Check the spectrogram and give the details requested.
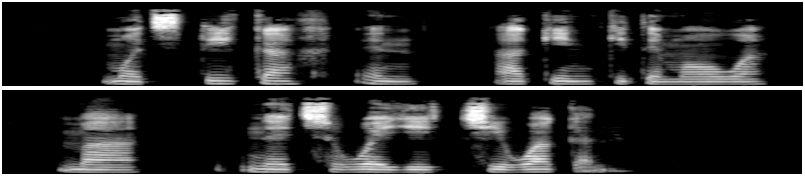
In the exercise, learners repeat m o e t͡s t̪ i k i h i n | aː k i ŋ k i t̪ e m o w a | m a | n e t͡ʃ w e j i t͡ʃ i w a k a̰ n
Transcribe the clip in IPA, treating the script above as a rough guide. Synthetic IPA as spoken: m o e t͡s t̪ i k a h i n | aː k i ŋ k i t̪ e m o w a | m a | n e t͡ʃ w e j i t͡ʃ i w a k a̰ n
